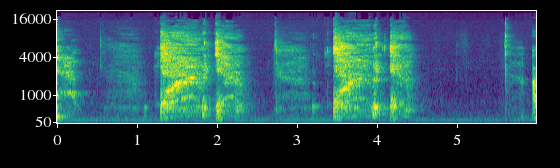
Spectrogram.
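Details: Repeated harsh coughing fits from an adult woman, several bursts with throat clearing between, in a quiet room; persistent cough from a lingering illness.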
